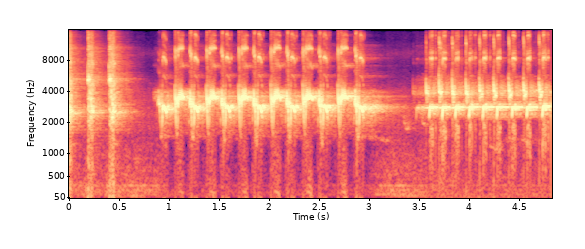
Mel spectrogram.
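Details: A few harsh scratchy notes from a black-winged myna lead into two long bouts of fast, shrill, pulsing notes in its vigorous filler-song style, with a quiet pause between them.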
